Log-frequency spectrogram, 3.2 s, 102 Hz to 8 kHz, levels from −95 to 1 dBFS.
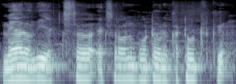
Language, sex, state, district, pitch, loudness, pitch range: Tamil, male, Tamil Nadu, Namakkal, 125 Hz, -17 LUFS, 120-130 Hz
